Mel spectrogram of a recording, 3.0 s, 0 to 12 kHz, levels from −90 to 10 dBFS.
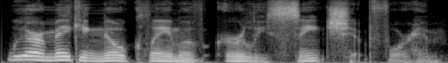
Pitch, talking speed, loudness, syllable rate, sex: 130 Hz, 200 wpm, -17 LUFS, 5.0 syllables/s, male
